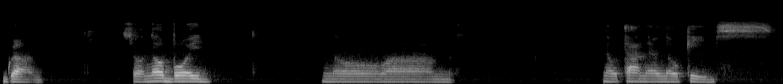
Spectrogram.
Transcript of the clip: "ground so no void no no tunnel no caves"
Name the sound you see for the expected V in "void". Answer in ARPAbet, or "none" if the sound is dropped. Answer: B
